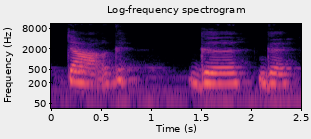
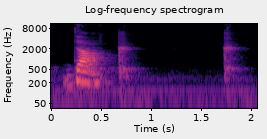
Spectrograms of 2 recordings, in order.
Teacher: Dog, g g, that's voiced. Doc, k, that is not voiced. You're not using your voice.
